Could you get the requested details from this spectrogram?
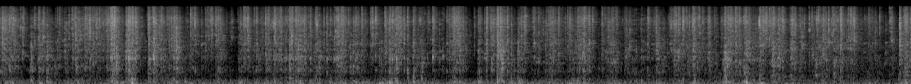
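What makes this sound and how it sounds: A thin, crumpled aluminum foil sheet is held in both hands, crinkled and scrunched with the fingers and lifted up while a kitten watches without touching it. The result is a continuous, dense, bright crackling and rustling with sharp little snaps, almost no low end, and a steady moderate level throughout.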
